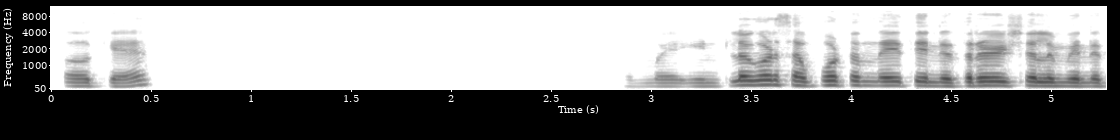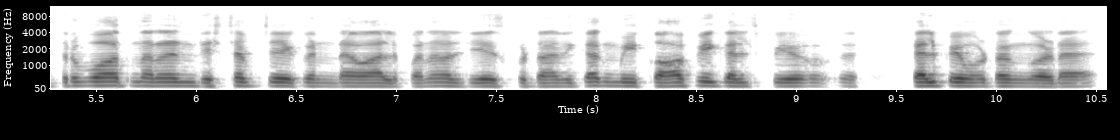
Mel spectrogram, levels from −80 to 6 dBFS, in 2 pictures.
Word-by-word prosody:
Okay. 140 +1 -7 2.5
అమ్మ! 130 +2 -24 0.2
ఇంట్లో 135 +6 -1
గూడా 195 0 +3
సపోర్టుందయితే 165 -1 0
నిద్ర 155 +2 +2
విషయలో. 160 -1 +2
మీరు 145 -1 +1
నిద్రపోతున్నారని 155 +1 0
డిస్టర్బ్ 145 +2 -2
చేయకుండా 145 -2 +1
వాళ్ళ 135 -1 +1
పని 140 +2 -5
ఆళ్ళు 140 -2 -5
జేసుకుంటా. 140 0 -1
అదికాక 155 +3 -3
మీ 145 - 0
కాఫీ 150 +2 +2
కలిసిపియో 145 0 0
ఒక 140 -1 -15 0.3
కలిపివ్వటం 150 -2 +4
గూడా. 135 0 +2
150 Hz, 125 wpm, -28 LUFS, 140-160 Hz, 2.5 s, కలిపివ్వటం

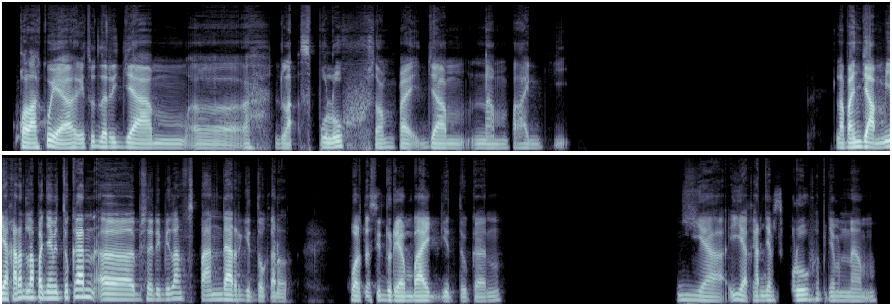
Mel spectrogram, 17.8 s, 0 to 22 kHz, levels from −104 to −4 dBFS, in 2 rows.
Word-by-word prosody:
Kalau 115 -2 +7
aku 110 +7 +1
ya, 105 +1 +5
itu 110 +4 -2
dari 120 -1 0
jam, 105 -4 +1
eee, 95 -3 -7 0.2
dela - - -4
sepuluh 120 +4 -1 0.2
sampai 105 -1 -4
jam 105 -3 -2
6 100 -1 -8
pagi. 100 +2 -13 2.7
8 115 +1 +5
jam. 115 -5 +8
Ya, 145 +2 +7
karena 170 - +5
8 170 -1 +5
jam - - +2
itu 170 - -2
kan, 200 0 +7
eee, 135 -2 +4
bisa 130 - -7
dibilang 140 +4 -3
standar, 130 +1 +1
gitu 115 - -7
kan. - - -6 0.6
Kualitas - - -3
tidur 120 0 -3
yang 110 -1 +2
baik, 110 -1 +3
gitu 100 -3 -9
kan. 100 +5 -9 1.8
Iya, 125 -2 -6 0.3
iya 130 0 -1
kan 110 - -3
jam 120 - -4
10 125 +1 -2
sampai 135 -3 -14
jam 110 - -7
6. 105 +1 -9
115 Hz, 140 wpm, -24 LUFS, 100-130 Hz, 2.7 s, jam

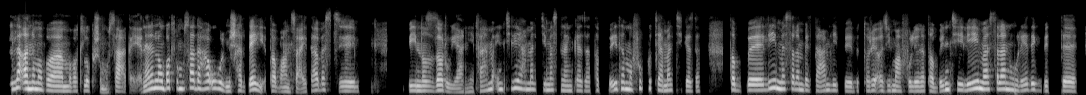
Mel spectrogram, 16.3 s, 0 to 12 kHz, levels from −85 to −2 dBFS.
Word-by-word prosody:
لأ، 260 +6 +5
أنا 235 0 +8
ما 225 - +5
ب 200 -2 -6
ما 165 -2 +4
باطلبش 165 +2 -4
مساعد، 120 +7 -1
يعني 170 - -2
أنا 245 +4 +5
لو 260 -1 +6
باطلب 260 -1 +1
مساعدة 260 +2 +2
هاقول، 245 -5 +1
مش 160 +3 +1
هاتضايق 200 +5 +3
طبعًا 150 -4 -2
ساعتها، 175 +7 -3
بس 200 -5 -9 1.0
بينظّروا 170 -2 +1
يعني، 125 +2 -7
فاهمة؟ 185 +8 -3
أنتِ 225 +2 -4
ليه 260 -1 +2
عملتِ 220 -2 -4
مثلًا 195 -3 -4
كذا؟ 170 -2 -6
طب 190 - -8
إيه 220 - +1
ده؟ 240 - -1
المفروض 230 +3 0
كنتِ 250 -5 -7
عملتِ 185 +1 -2
كذا، 160 -1 -4 0.4
طب 200 -4 0
ليه 195 +7 +4
مثلًا 230 -3 +1
بتتعاملي 185 +1 -6
ب - - -3
بالطريقة 170 +1 -5
دي 175 +2 -9
مع 165 -2 -2
فلانة؟ 160 +1 -3
طب 155 -2 -4
أنتِ 210 +5 0
ليه 205 +6 +4
مثلًا 225 -1 +3
ولادِك 195 +2 -3
بت 165 -1 -2
190 Hz, 175 wpm, -25 LUFS, 165-225 Hz, 1.0 s, أنا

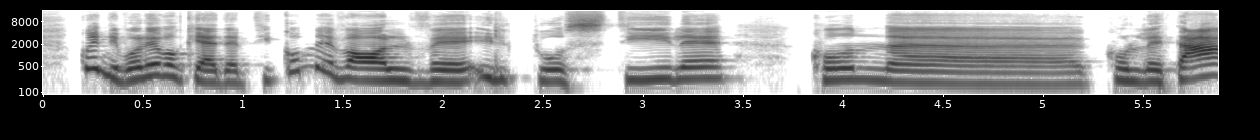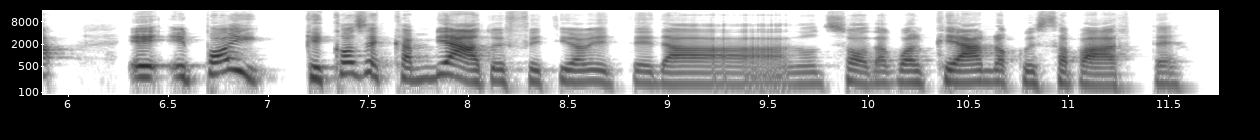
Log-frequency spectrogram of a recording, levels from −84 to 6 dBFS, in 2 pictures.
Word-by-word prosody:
Quindi 435 - 0
volevo 265 +6 +3
chiederti 190 0 -1
come 435 - -6
evolve 210 -3 +4
il 225 +3 -4
tuo 205 -4 -2
stile 230 +4 -2 0.4
con, 220 0 -2
ehm, 170 -3 -1
con 210 0 -2
l'età 230 +9 +6 0.3
e - - +3
e 255 - -4
poi 350 +7 0
che 240 -2 -1
cosa 320 +5 0
è - - -7
cambiato 230 -4 +4
effettivamente 195 -3 -8
da 170 -1 -5
non 170 +1 -15
so, 190 +1 -6
da 170 - -9
qualche 185 +1 -5
anno 190 +1 +2
a - - -8
questa 180 0 -8
parte? 155 0 -5
200 Hz, 150 wpm, -20 LUFS, 180-235 Hz, 0.4 s, l'età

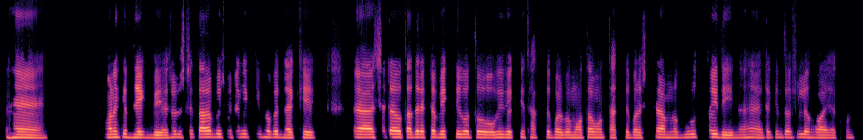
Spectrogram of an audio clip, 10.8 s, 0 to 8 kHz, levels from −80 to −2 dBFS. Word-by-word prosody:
হ্যাঁ, 160 -2 +4 0.9
অনেকে 175 +2 +3
দেখবে 155 -2 +4
আসলে 175 +3 -3
সে 180 - -6
তারা 180 +1 +7
বিষয়টাকে 180 0 -4
কিভাবে 175 -1 -1
দেখে 155 +1 +1 0.6
আ 170 - +1 0.3
সেটাও 180 0 +4
তাদের 170 +1 +4
একটা 180 - +2
ব্যক্তিগত 170 0 0 0.2
অভিব্যক্তি 165 +2 -1
থাকতে 160 +1 -6
পারবে 155 0 0
মতামত 160 0 -1
থাকতে 150 +1 -5
পারে, 150 -1 -1
সেটা 170 - -4
আমরা 160 0 -4
গুরুত্বই 180 +1 -1
দেই 150 - +2
না, 155 - -6
হ্যাঁ 170 -2 -2
এটা 160 +1 -6
কিন্তু 170 0 -5
আসলে 175 +1 -3
হয় 150 -1 +1
এখন। 155 +1 -15
165 Hz, 170 wpm, -21 LUFS, 155-175 Hz, 0.9 s, তারা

